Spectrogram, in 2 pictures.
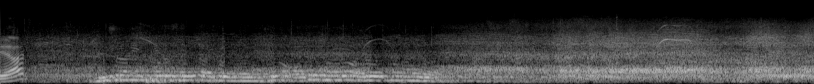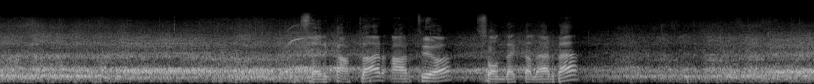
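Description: A crowd murmurs and chants in an open-air stadium.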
